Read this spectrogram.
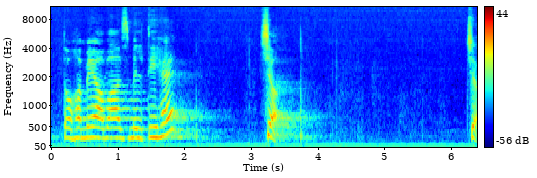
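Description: A middle-aged woman speaks clearly and with expression, in a room with a slight echo.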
